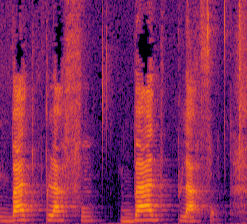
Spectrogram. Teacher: in everyday spoken French, you can notice that I remove the “E”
